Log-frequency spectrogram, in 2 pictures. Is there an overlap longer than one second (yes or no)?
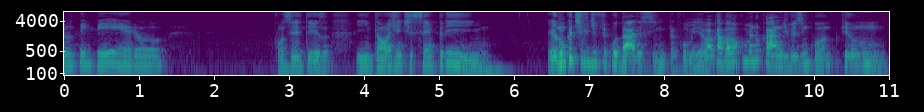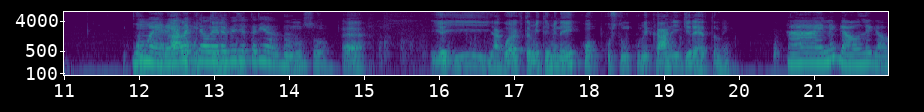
yes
